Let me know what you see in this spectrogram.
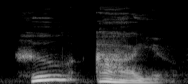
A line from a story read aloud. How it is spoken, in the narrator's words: whispered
